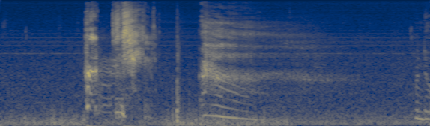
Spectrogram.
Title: The Sneeze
